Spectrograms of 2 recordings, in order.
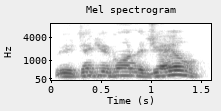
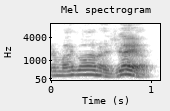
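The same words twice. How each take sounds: First: Said in the usual way. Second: Louder, higher scornful echo; mocking echo. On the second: To the probation officer, a loud mocking echo. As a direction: throws the question back, scoffing. And I laughed at him.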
